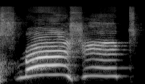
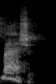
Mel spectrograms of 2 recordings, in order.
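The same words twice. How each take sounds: First: It is said in a put-on character voice. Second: It is said in a normal speaking voice.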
